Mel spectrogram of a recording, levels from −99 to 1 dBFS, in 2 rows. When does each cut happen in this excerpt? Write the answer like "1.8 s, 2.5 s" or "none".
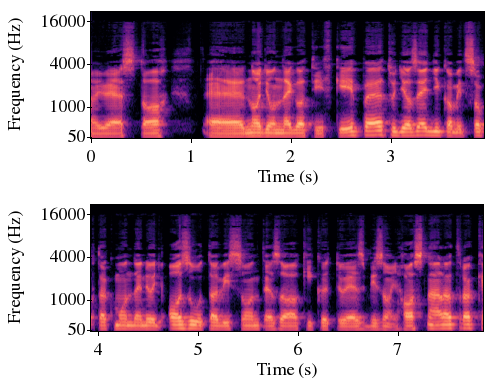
none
